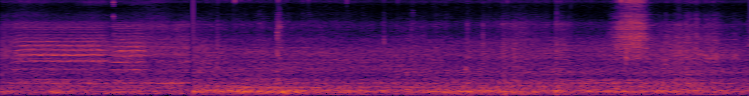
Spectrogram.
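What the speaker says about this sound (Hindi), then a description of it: "अभी के टाइम पे यहाँ पे सारी छोटी छोटी गाड़ियाँ जा रही हैं, कार।" Cars travel along a road near Srinagar Garhwal, a continuous close engine and road rumble with a brief horn-like tone early on and a passing hiss near the end.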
